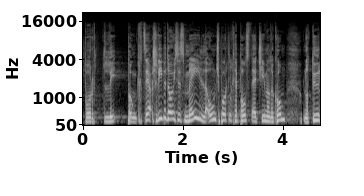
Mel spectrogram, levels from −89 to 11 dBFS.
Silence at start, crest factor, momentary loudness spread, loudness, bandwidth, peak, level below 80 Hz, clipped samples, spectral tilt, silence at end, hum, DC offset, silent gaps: 0.05 s; 16 dB; 5 LU; -18 LUFS; 15.5 kHz; -2 dBFS; -58 dBFS; under 0.1%; -5 dB/octave; 0 s; none; under 0.1%; none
